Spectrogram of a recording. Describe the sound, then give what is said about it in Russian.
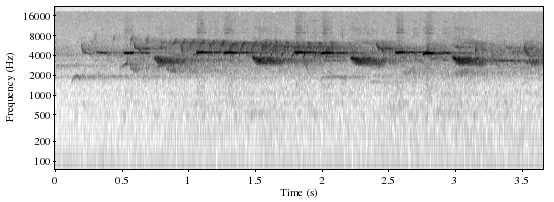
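A long-tailed tit's song: a steady run of thin, high, twittering notes and short trills repeating in quick bursts, clear over a faint low hum, with no voices. “Сейчас звучит ее песенка.”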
